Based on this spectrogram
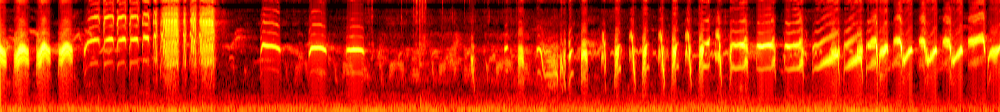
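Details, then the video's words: Tame caged Chinese hwamei with golden-yellow legs, bill and plumage, singing nonstop: loud slurred whistles open, a harsh buzzy burst follows, then a fast run of rising whistled notes about four per second. "Họa mi thuần đét chân mỏ lông lá vàng ươm - Hót như máy"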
